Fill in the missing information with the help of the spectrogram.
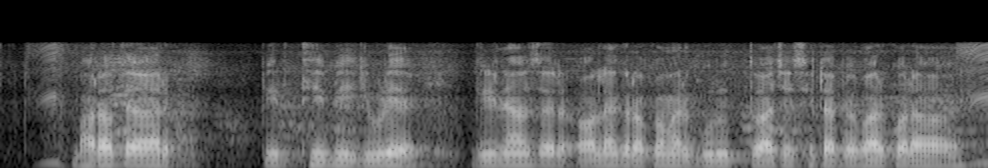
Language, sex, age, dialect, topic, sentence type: Bengali, male, 31-35, Jharkhandi, agriculture, statement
